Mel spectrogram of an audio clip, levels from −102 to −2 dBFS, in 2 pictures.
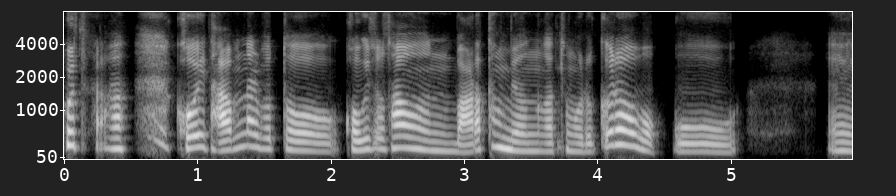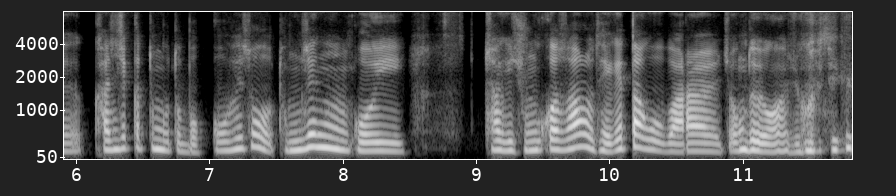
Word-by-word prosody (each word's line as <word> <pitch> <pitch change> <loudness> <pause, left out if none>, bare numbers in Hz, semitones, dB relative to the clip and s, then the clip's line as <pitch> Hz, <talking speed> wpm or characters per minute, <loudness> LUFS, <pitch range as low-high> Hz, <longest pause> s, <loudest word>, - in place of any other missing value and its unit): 뭐 290 - +6
다 220 -5 -3 0.3
거의 240 +2 +3
다음날부터 195 -6 +1
거기서 200 +2 -1
사온 210 -7 +1
마라탕면 175 - +1
같은 165 +1 -6
거를 160 0 -6
끓여 280 - +4
먹고 160 -4 -5 0.7
예 175 -2 -7
간식 205 +3 -2
같은 220 -2 -3
것도 180 -3 -4
먹고 180 +6 -6
해서 220 -5 -1
동생은 205 +1 +2
거의 175 -2 -1 0.6
자기 190 -2 -1
중국 185 +2 -4
가서 200 -1 +5
살아도 240 +1 +5
되겠다고 205 +2 +2
말할 165 0 +2
정도여 180 -1 +2
가지고 170 +1 -1
지금. 195 +5 -5
190 Hz, 330 characters per minute, -25 LUFS, 170-220 Hz, 0.7 s, 뭐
